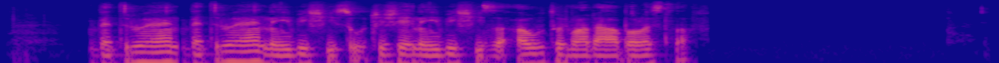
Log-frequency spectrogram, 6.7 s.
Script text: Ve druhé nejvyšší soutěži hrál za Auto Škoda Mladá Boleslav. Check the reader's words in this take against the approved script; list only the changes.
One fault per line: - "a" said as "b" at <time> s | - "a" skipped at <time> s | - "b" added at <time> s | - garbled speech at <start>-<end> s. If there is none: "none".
- "ve druhé" added at 1.2 s
- "hrál" said as "nejvyšší" at 2.7 s
- "Škoda" skipped at 3.8 s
